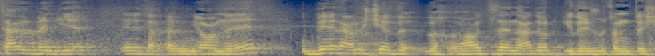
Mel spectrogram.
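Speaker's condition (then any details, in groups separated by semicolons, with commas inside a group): Down syndrome; errors with arithmetic and counting money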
